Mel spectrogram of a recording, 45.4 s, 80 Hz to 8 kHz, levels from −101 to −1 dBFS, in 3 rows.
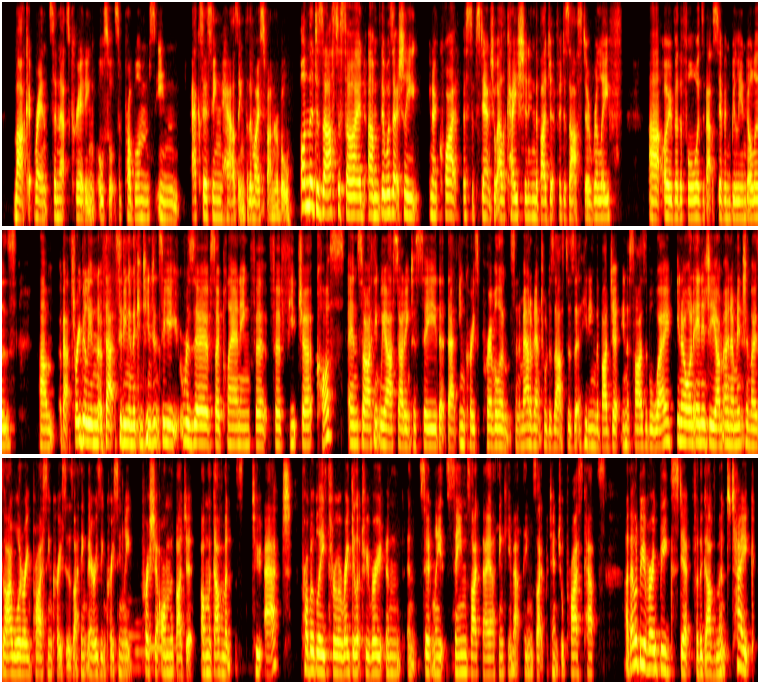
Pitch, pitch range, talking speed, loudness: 180 Hz, 170-195 Hz, 195 wpm, -24 LUFS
